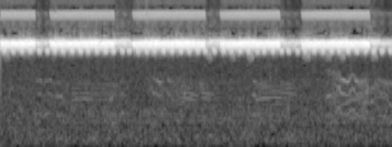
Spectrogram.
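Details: Australian crickets at sunset beside the Barcoo River, Welford National Park, Outback Queensland, on a still summer afternoon: a high buzzing trill pulsing in regular bursts with brief gaps, soft birdcalls faint in the background.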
